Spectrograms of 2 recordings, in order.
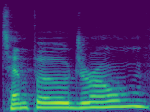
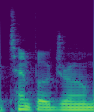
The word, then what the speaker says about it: Tempodrom: the DVD the Tempo Tempo Jerome is that how you pronounce it Tempo Jerome arena in Berlin um even punching in pronunciation things for tempodrome it was tempodrome I was like okay I guess I'll say it like that every time it comes up so Temple drone Berlin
